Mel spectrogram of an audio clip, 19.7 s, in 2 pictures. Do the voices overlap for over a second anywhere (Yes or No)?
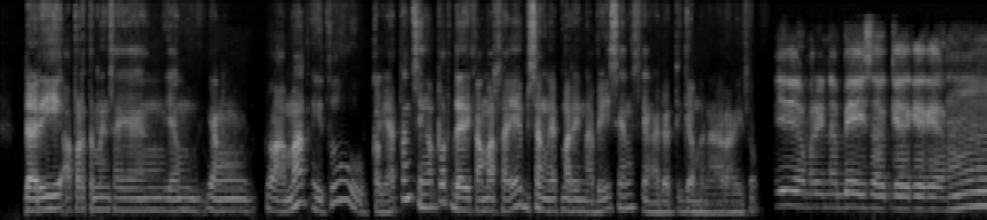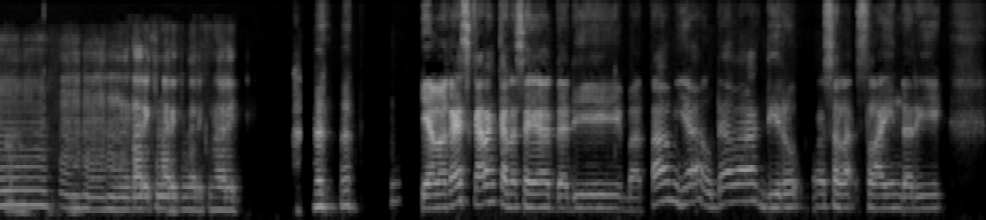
No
